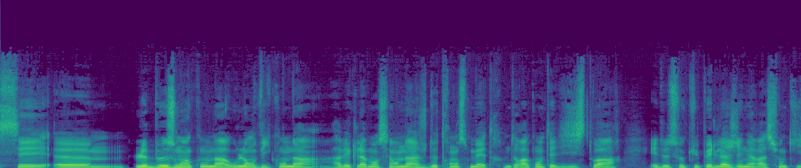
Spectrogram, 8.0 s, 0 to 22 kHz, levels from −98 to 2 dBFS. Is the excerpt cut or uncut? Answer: cut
